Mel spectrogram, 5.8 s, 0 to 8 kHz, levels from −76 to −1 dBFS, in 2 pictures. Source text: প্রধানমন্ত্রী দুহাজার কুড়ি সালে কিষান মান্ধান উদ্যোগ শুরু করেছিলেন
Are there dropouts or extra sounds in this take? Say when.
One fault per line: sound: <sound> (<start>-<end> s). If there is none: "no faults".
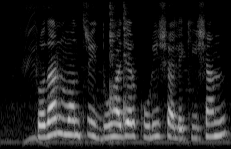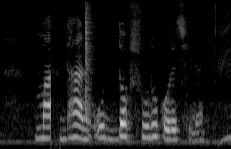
sound: dropout (3.5-3.6 s)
